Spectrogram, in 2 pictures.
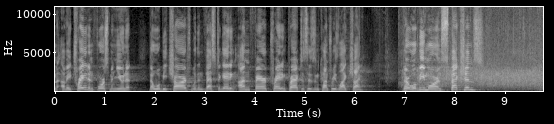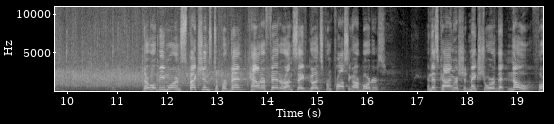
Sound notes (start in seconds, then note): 6.7 applause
